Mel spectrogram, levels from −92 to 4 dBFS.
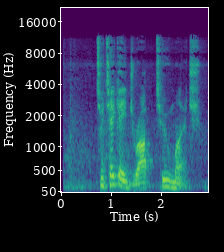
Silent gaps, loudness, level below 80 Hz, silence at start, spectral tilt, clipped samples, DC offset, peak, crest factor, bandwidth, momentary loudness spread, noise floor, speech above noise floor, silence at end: none; -18 LUFS; -58 dBFS; 0.1 s; -4.5 dB/octave; under 0.1%; under 0.1%; -4 dBFS; 16 dB; 12.5 kHz; 9 LU; -42 dBFS; 24 dB; 0.2 s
